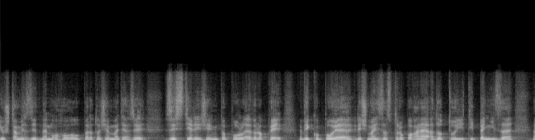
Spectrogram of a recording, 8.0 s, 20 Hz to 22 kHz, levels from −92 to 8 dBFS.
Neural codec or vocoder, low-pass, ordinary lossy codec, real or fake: codec, 16 kHz in and 24 kHz out, 0.8 kbps, FocalCodec, streaming, 65536 codes; 10.8 kHz; Opus, 64 kbps; fake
